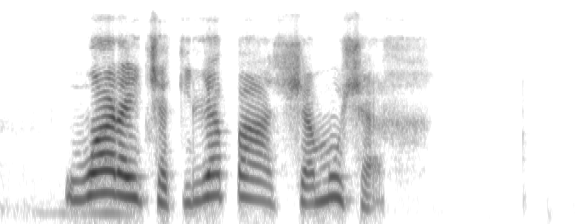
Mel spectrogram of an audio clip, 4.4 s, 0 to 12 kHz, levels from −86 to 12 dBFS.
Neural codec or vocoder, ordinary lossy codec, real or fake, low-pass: none; Opus, 32 kbps; real; 7.2 kHz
